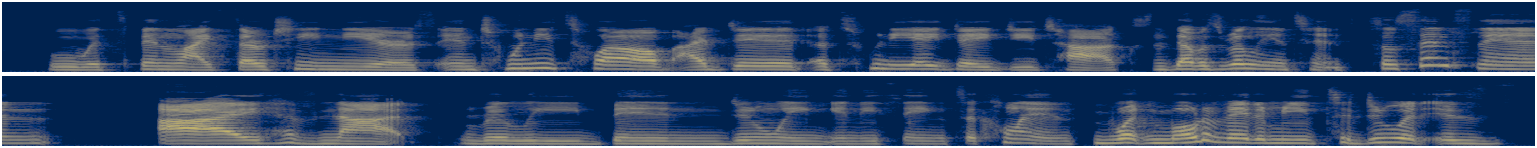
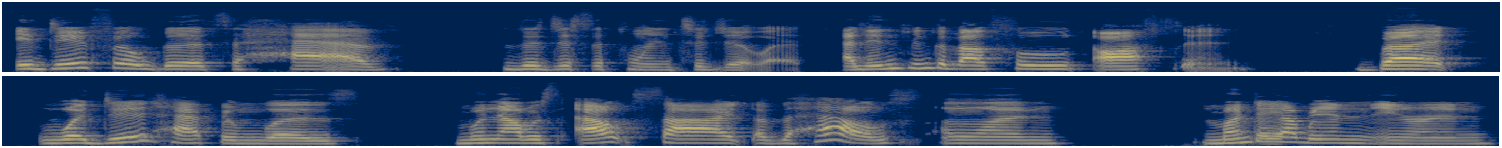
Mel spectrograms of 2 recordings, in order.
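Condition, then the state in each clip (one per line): Myasthenia gravis
Start of extended speaking
After prolonged speaking, fatigued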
